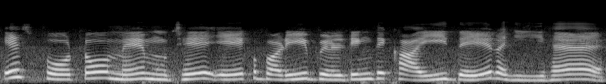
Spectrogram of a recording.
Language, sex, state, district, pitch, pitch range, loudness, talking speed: Hindi, female, Madhya Pradesh, Katni, 235 Hz, 225-260 Hz, -12 LUFS, 110 wpm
